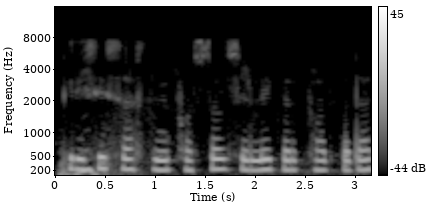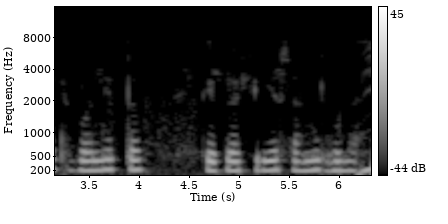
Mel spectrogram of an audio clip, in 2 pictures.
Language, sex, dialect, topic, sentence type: Bhojpuri, female, Northern, agriculture, statement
